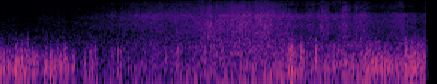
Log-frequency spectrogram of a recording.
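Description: Shallow ocean surf washing up the beach, its hiss swelling about two seconds in as a wave runs up, under heavy wind buffeting on the microphone.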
